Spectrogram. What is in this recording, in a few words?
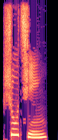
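"抒情", Mandarin Chinese; hsk; chinese flashcards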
